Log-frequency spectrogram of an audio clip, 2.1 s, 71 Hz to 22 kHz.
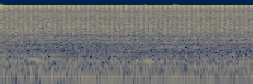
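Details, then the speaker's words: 2004 Toyota Avanza 1.3 G manual petrol, about 20 years old, heard close at the engine bay: steady, even idle with a soft regular pulse, no knocks or ticks; engine running smooth and normal. "Dan untuk suaranya masih halus. Nih, kita coba dengarkan lebih dekat lagi ya. Masih berjalan dengan normal."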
